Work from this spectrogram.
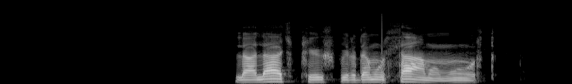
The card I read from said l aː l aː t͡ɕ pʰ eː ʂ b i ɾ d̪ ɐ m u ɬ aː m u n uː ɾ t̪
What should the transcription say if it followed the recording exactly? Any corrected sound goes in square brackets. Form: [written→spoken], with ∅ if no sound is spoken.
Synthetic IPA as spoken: l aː l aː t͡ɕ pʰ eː ʂ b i ɾ d̪ ɐ m u ɬ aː m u [n→m] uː ɾ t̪

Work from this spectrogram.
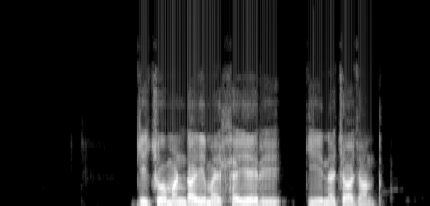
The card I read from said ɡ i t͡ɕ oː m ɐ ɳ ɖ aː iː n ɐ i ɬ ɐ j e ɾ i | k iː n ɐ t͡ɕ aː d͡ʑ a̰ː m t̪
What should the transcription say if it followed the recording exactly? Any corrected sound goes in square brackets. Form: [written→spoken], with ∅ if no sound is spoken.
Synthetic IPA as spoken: ɡ i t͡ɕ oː m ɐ ɳ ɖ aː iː [n→m] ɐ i ɬ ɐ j e ɾ i | k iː n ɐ t͡ɕ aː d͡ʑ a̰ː [m→n] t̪

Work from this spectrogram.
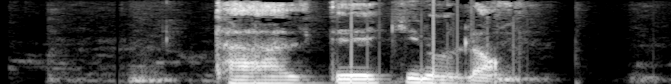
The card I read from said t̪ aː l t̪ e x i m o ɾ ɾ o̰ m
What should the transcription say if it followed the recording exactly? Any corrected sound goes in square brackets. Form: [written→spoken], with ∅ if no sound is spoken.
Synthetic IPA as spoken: [t̪→t̪ʰ] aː l t̪ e [x→k] i [m→n] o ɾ [ɾ→l] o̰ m

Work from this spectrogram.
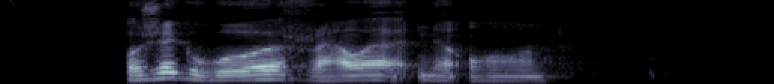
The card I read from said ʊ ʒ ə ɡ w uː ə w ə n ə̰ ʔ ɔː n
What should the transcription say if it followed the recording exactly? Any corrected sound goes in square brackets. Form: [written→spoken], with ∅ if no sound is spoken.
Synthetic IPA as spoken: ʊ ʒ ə ɡ w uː [ə→a] w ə n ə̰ ʔ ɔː n

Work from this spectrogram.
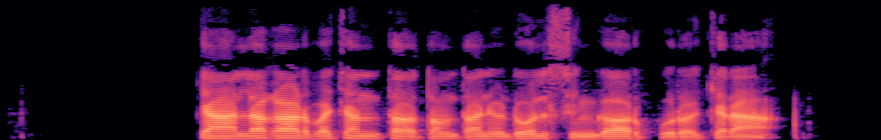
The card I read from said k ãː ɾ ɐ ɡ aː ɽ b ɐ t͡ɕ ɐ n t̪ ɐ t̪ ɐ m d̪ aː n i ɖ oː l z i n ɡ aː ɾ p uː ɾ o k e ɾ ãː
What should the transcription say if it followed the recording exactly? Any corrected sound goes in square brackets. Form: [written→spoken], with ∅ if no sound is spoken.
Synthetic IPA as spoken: k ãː [ɾ→l] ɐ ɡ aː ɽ b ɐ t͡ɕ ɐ n t̪ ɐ t̪ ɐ m [d̪→t̪] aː n i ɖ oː l [z→s] i [n→ŋ] ɡ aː ɾ p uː ɾ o k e ɾ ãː

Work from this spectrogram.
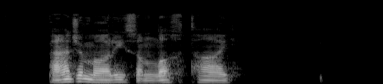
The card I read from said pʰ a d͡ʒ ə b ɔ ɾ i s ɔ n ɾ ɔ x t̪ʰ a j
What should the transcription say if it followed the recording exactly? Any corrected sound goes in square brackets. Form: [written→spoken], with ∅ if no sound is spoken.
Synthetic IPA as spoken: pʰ a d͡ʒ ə [b→m] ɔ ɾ i s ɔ n [ɾ→l] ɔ x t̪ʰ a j

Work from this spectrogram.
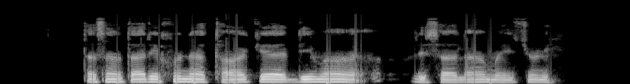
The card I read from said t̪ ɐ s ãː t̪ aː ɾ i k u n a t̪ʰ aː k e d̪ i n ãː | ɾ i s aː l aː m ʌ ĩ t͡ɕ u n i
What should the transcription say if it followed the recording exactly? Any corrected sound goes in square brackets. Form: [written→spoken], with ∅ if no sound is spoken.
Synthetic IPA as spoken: t̪ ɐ s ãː t̪ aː ɾ i [k→x] u n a t̪ʰ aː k e d̪ i [n→m] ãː | ɾ i s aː l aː m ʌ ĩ t͡ɕ u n i

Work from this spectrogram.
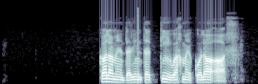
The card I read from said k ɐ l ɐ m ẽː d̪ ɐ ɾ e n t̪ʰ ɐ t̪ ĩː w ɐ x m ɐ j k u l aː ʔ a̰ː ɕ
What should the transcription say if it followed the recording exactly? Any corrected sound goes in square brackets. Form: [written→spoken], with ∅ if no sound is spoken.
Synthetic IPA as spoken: k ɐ l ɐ m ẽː d̪ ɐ ɾ [e→i] n [t̪ʰ→t̪] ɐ t̪ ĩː w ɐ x m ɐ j k [u→o] l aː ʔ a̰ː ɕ

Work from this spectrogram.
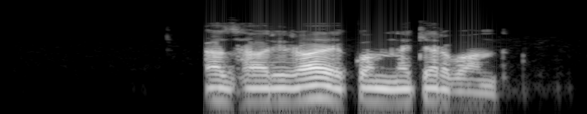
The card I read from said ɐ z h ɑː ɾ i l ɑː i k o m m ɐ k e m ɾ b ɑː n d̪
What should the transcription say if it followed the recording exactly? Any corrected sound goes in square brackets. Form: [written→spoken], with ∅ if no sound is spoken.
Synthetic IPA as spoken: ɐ z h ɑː ɾ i [l→ɾ] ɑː [i→e] k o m [m→n] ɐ k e [m→∅] ɾ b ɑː n d̪

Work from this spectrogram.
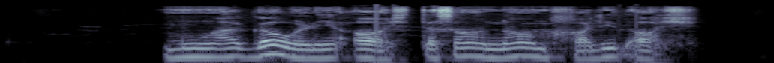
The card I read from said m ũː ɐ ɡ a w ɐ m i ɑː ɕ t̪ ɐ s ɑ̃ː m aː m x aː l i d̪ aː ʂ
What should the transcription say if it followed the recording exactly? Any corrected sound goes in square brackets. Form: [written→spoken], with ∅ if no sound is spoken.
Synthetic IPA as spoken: m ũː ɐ ɡ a w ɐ [m→ɳ] i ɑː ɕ t̪ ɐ s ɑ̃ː [m→n] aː m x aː l i d̪ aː [ʂ→ɕ]

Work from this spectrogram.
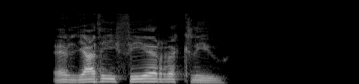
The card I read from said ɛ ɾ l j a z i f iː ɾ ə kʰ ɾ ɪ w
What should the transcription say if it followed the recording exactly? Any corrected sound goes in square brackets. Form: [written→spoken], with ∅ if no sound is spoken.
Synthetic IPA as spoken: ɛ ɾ l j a [z→ð] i f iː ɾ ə kʰ [ɾ→l] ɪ w

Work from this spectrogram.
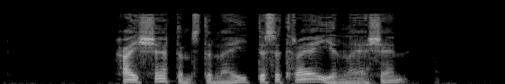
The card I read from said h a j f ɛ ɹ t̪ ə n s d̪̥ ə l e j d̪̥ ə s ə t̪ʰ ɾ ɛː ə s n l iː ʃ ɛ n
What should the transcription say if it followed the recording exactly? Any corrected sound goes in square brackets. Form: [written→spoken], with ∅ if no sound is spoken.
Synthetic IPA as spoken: h a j [f→ʃ] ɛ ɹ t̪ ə n s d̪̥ ə l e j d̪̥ ə s ə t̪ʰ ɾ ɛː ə [s→∅] n l [iː→ɛː] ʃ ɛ n

